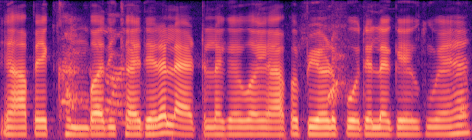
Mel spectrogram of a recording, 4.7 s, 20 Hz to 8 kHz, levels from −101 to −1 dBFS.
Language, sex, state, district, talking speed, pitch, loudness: Hindi, male, Chandigarh, Chandigarh, 240 wpm, 150 Hz, -17 LUFS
